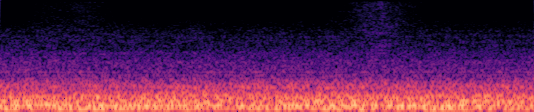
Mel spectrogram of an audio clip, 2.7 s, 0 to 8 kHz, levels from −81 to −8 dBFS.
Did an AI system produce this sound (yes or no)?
no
